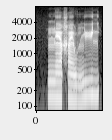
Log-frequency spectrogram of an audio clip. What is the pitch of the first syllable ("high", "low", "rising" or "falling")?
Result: low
